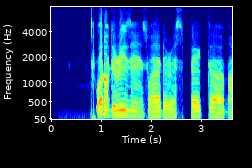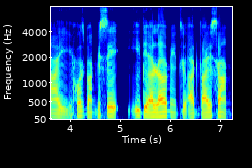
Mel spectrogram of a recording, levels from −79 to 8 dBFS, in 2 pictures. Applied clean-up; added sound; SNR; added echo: none; none; none; none.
